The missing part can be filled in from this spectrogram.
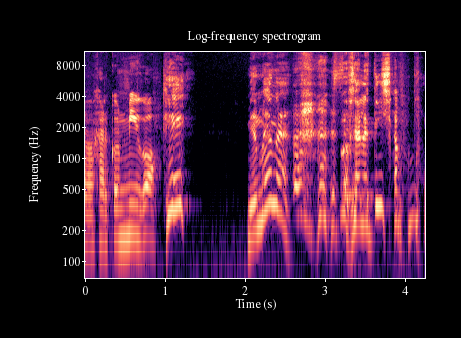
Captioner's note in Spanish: Ríe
